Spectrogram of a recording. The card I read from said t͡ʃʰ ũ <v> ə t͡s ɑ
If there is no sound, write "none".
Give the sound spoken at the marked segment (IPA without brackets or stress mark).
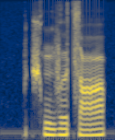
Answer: v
